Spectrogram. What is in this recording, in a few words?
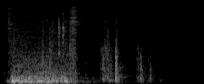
Drawer Open Slide, Drawer Open Slide Silverware Movement; Drawers; Household; Blastwave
